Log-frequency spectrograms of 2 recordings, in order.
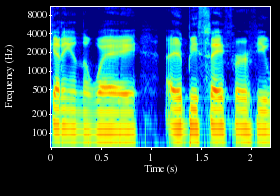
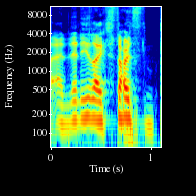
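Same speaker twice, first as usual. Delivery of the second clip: ordinary talk, nothing marked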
